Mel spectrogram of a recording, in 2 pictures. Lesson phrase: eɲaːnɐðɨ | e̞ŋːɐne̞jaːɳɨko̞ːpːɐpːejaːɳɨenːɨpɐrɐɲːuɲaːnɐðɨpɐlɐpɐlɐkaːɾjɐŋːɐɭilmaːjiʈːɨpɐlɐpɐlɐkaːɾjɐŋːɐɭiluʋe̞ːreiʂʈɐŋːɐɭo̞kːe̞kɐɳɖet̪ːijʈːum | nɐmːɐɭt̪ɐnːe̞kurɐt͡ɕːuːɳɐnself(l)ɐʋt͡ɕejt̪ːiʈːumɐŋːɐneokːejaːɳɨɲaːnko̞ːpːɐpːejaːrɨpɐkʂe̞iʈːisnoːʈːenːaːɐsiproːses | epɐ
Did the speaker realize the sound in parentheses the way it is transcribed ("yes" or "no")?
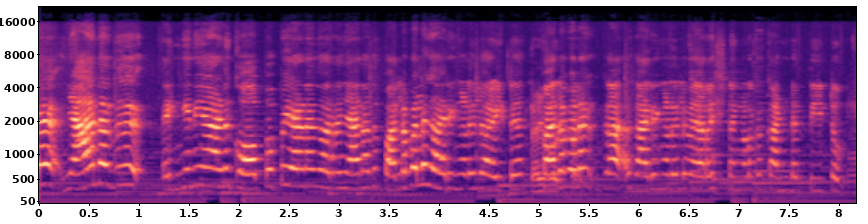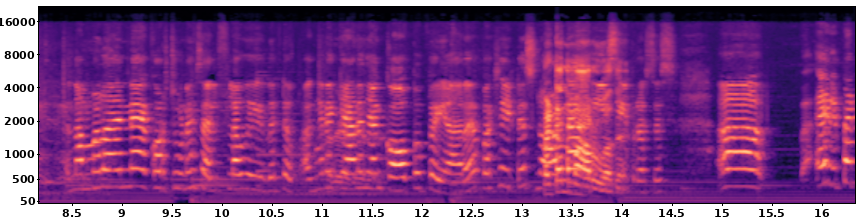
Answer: yes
